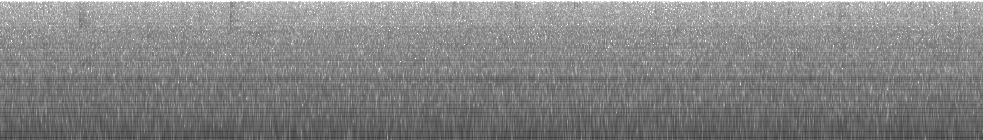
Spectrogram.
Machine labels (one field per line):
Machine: pump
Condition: normal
